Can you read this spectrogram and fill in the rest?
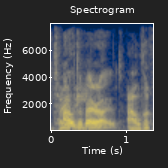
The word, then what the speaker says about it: Alderweireld: Toby Alderweireld.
